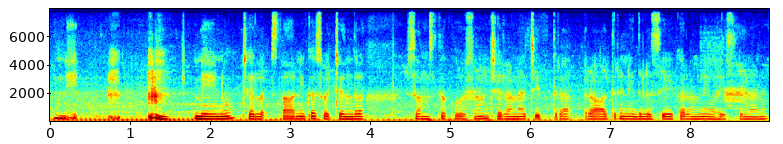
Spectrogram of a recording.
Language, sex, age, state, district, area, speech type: Telugu, female, 30-45, Andhra Pradesh, Kurnool, rural, spontaneous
